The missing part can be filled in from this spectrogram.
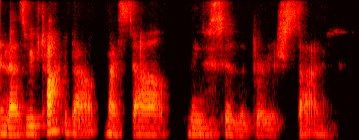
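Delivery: soft, hushed, very quiet, low voice. Talking with another speaker about personal clothing style: very quiet voice. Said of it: "That's the quietest I've ever heard you speak".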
